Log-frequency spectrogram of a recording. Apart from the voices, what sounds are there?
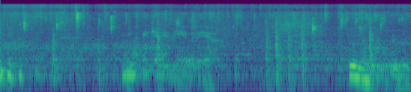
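shower water running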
